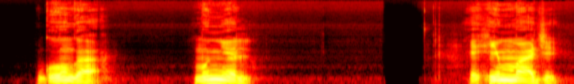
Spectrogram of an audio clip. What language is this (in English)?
Pular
